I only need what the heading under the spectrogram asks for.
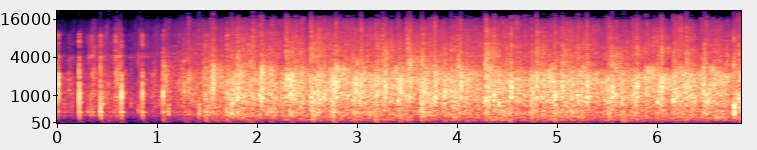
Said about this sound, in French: Et puis, on va t'applaudir tous ensemble.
